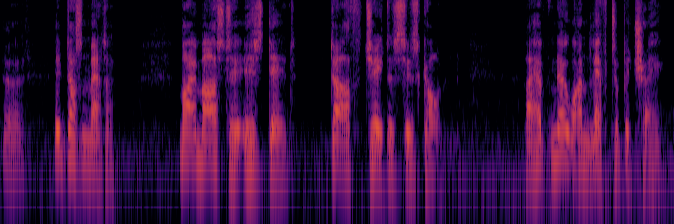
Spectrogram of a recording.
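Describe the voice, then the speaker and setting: A paranoid old man for a video game, with a raspy, rather high voice. He is fearful and theatrical, speaking like someone hunted. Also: lively intonation, unhurried. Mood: bitter, resigned. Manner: panicked and theatrical. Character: frightened, paranoid old man, former advisor to a dark lord.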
